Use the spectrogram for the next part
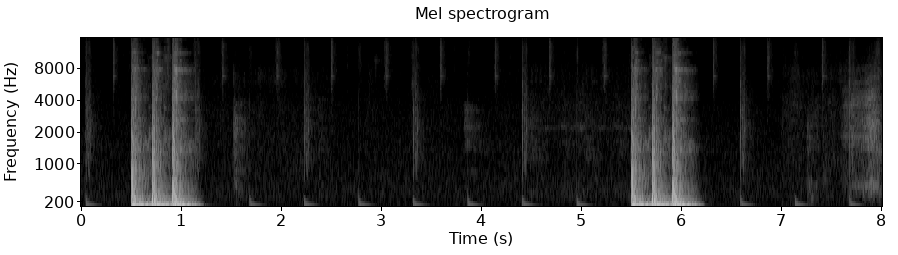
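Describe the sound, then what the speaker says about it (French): Two quick bursts of three or four heavy knocks land on a door, about five seconds apart, loud and close, with faint soft taps in the quiet between them. "il tape à la porte."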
